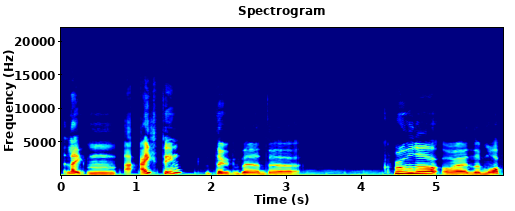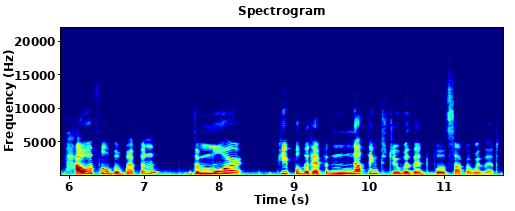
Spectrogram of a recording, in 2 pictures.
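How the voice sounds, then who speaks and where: A woman with a high voice streams a visual novel. She moves between read-aloud narration and casual commentary, thinking aloud hesitantly over faint background music. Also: a little slow.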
